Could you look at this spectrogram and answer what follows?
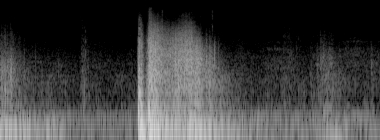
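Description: Gunfire in Call of Duty: Modern Warfare II: a sudden loud blast or burst of shots cuts through low background rumble, then fades into a lingering roar and quieter battlefield ambience.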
